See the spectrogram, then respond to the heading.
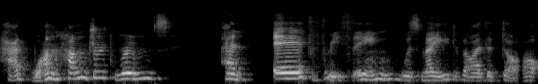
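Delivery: plain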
